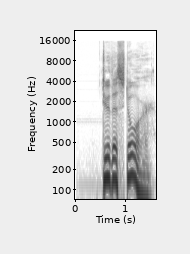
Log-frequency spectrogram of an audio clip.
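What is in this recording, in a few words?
"to the store", English, male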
